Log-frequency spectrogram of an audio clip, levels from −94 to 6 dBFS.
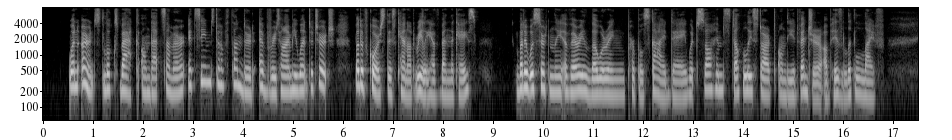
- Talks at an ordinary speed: Yes, average, 170 wpm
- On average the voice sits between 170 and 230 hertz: Yes, high, 190 Hz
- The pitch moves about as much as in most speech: Yes, average, 4.0 semitones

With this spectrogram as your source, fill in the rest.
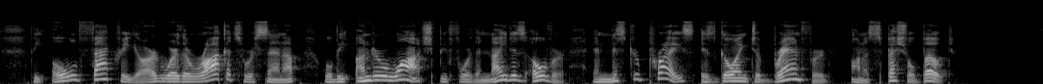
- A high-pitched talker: No, medium, 140 Hz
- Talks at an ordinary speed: Yes, average, 170 wpm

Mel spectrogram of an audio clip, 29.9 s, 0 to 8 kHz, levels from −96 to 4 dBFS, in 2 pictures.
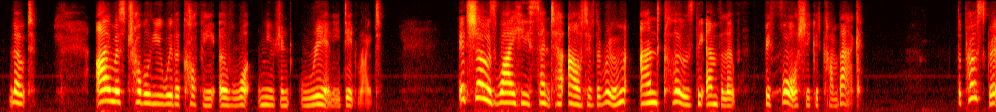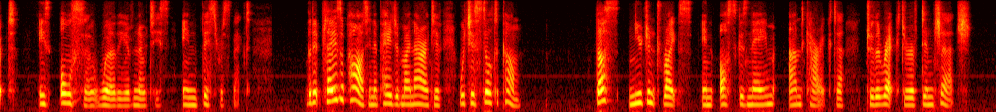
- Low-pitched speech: No, high, 215 Hz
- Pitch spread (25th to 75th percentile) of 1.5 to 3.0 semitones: No, average, 4.5 semitones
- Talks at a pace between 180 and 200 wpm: No, average, 145 wpm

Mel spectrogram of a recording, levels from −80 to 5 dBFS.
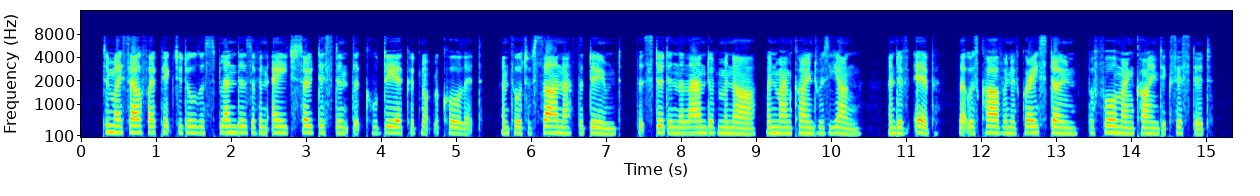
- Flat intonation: Yes, narrow, 1.4 semitones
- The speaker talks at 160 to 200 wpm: Yes, average, 185 wpm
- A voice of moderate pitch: Yes, medium, 170 Hz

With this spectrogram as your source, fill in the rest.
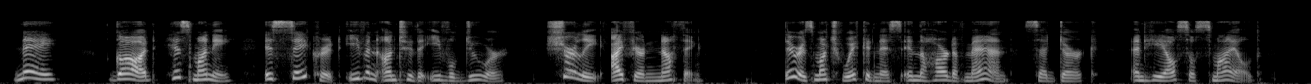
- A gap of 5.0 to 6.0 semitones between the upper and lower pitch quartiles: Yes, wide, 5.5 semitones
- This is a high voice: Yes, high, 200 Hz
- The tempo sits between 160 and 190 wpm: No, slow, 135 wpm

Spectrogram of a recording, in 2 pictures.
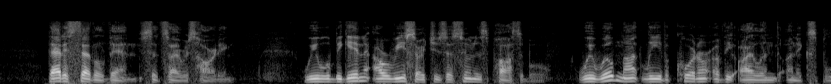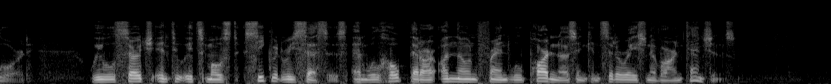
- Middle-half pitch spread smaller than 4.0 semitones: No, average, 4.4 semitones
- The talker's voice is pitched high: No, low, 115 Hz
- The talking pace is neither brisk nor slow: Yes, average, 175 wpm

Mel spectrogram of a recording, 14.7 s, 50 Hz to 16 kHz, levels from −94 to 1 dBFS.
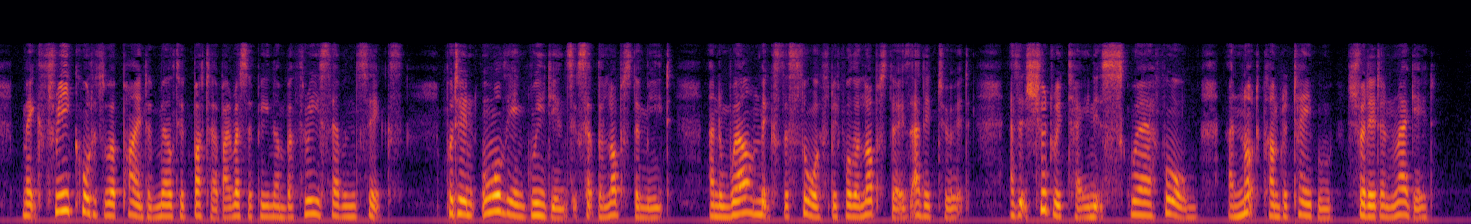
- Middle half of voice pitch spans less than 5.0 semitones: Yes, average, 3.2 semitones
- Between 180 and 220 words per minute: Yes, average, 190 wpm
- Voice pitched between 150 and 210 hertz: Yes, medium, 185 Hz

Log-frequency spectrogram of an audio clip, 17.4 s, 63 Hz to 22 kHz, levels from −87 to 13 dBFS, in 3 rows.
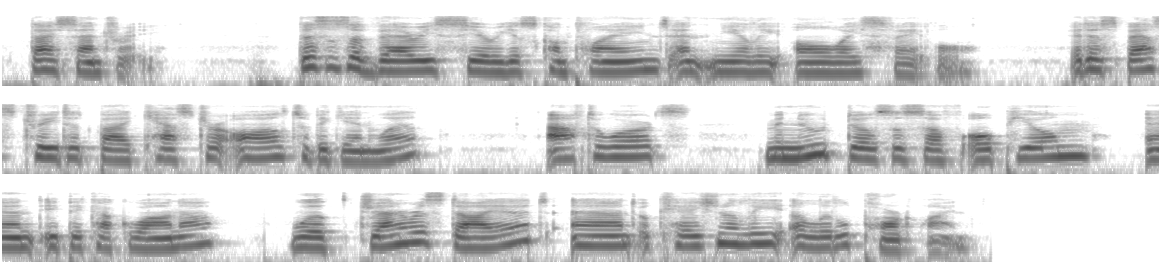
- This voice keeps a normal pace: No, slow, 130 wpm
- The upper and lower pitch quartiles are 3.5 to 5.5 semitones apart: No, average, 2.7 semitones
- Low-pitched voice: No, high, 190 Hz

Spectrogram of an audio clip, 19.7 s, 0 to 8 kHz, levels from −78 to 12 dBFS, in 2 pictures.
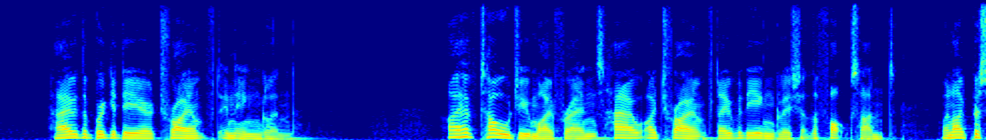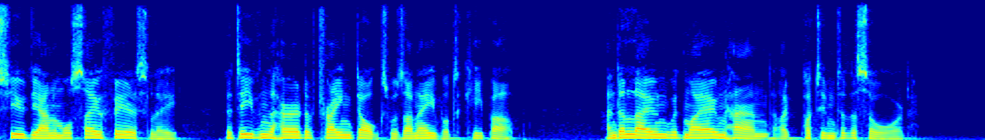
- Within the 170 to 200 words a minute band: No, average, 160 wpm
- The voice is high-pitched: No, medium, 140 Hz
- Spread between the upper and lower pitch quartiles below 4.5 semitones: No, average, 4.8 semitones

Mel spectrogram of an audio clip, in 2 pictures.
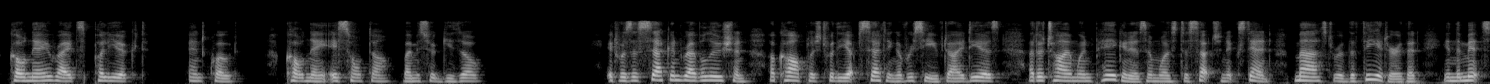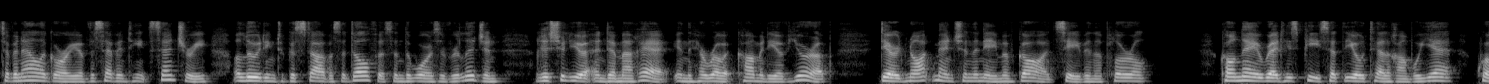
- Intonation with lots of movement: No, average, 3.3 semitones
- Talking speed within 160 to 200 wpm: Yes, average, 170 wpm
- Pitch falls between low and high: Yes, medium, 155 Hz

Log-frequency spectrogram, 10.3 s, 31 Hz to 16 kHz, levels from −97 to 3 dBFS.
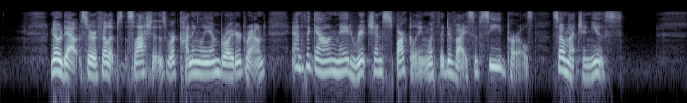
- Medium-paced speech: Yes, average, 150 wpm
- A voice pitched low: No, high, 195 Hz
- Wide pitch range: No, average, 3.2 semitones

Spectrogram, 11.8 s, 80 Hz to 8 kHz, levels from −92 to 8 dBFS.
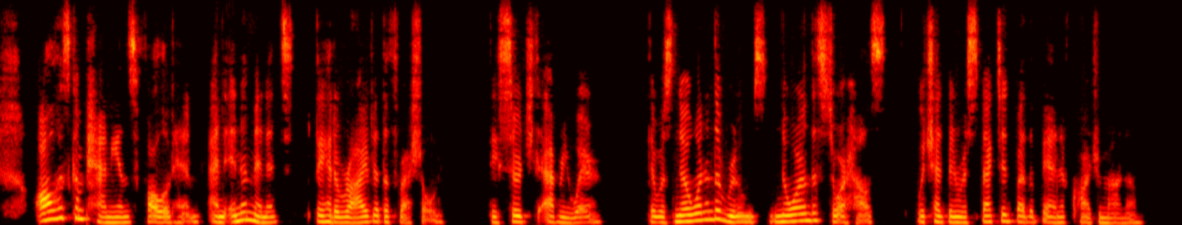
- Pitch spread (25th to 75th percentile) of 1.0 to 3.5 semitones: Yes, narrow, 2.4 semitones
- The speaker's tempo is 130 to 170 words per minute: No, average, 195 wpm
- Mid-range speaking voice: No, high, 200 Hz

